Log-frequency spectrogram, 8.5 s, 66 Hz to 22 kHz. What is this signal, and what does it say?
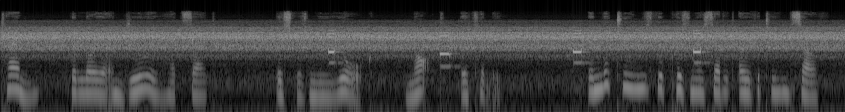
DTMF, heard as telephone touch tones, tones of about 80 ms, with phone line noise and speech in English. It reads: 9 2 9 9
